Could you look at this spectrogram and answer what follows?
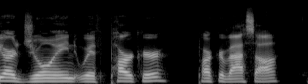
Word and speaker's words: Vassau: Parker Vasau. Yeah, I'm pronouncing that right.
